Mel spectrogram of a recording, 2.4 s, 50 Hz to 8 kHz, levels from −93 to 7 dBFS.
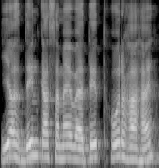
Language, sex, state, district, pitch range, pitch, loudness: Hindi, male, Jharkhand, Ranchi, 165-195 Hz, 185 Hz, -17 LUFS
